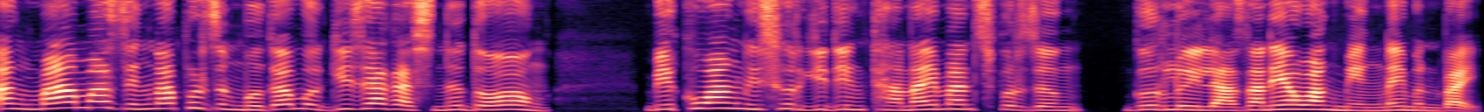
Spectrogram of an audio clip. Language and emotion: Bodo, angry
